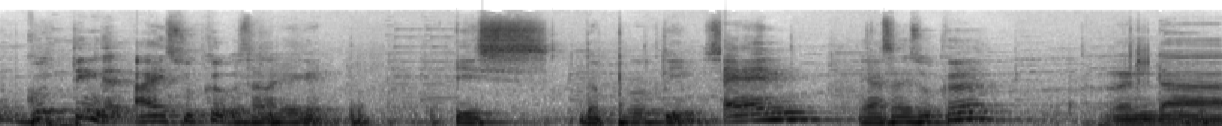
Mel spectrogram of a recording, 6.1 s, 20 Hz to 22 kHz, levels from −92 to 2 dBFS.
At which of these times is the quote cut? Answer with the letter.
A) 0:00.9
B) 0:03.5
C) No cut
B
